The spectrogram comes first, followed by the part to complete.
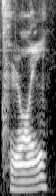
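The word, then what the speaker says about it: Chorrol: dun silence fool um it's actually pronounced Coral karal it's pronounced chal why the [ __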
